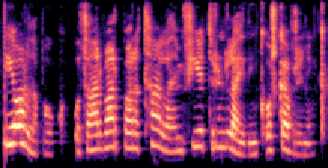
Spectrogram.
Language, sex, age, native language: Icelandic, female, 40-49, Icelandic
